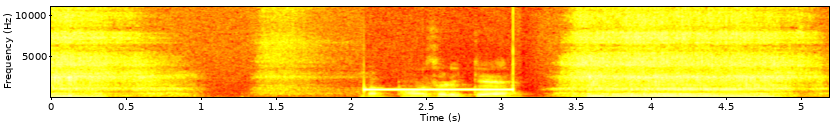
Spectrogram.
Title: Amnes plit :Snoring is a big problem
